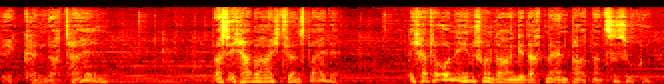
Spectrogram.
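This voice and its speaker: Creaky-voiced, ingratiating shady dealer. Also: male voice, medium pitch, big pitch swings, brisk, darkish tone, faint music behind. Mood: nervous placating. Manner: eager, placating. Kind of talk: radio drama acting.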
